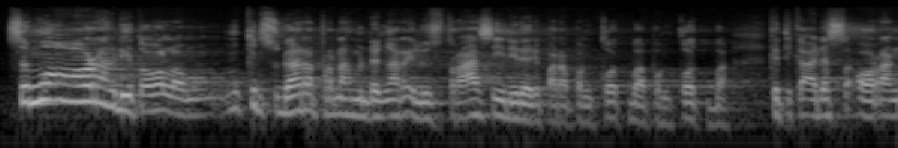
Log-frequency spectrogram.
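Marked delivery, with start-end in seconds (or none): 0.1-1.6 higher, louder, slow and deliberate; emphatic declaration. Real, not acted. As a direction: proclaim it word by word. (menegaskan dengan lambat dan keras)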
